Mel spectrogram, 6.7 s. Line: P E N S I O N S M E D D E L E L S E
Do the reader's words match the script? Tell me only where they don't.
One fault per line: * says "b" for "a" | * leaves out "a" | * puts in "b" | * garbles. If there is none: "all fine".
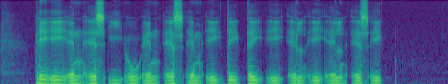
all fine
